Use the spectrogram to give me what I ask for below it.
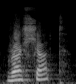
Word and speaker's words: Rvshvd: Rashad, uitgesproken. Ik zei spreek je uit in plaats van R-V-S-H-V-D.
